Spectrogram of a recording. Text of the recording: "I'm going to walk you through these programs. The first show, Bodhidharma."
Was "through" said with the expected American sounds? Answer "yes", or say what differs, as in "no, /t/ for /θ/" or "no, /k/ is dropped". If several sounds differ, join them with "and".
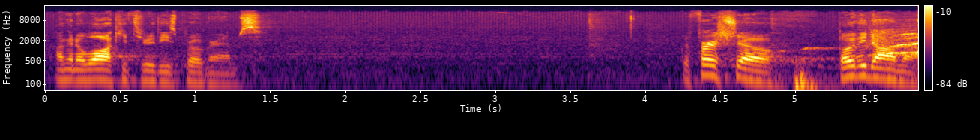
yes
